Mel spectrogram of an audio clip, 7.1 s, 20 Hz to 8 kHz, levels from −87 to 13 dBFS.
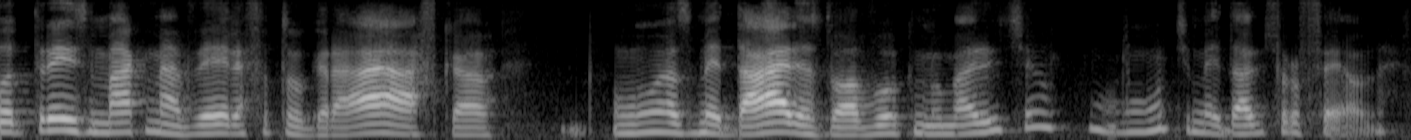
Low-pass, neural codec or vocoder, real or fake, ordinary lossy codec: none; codec, 16 kHz, 0.8 kbps, ZipCodec; fake; none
